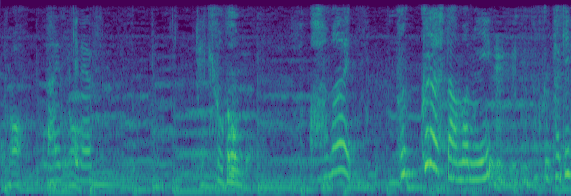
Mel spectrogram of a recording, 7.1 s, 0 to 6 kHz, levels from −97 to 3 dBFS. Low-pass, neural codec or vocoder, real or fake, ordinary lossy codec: 5.4 kHz; codec, 16 kHz, 16 kbps, FreqCodec, larger model; fake; AAC, 48 kbps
